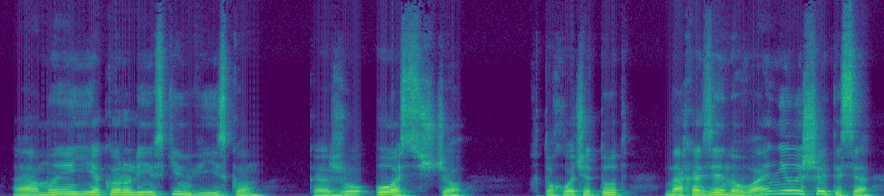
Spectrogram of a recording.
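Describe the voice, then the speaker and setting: A man's voice: a little high, warm tone. A man voicing a stern, authoritative male military commander who proclaims orders.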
